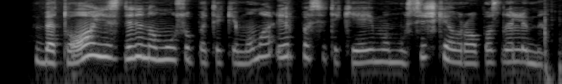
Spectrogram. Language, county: Lithuanian, Vilnius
